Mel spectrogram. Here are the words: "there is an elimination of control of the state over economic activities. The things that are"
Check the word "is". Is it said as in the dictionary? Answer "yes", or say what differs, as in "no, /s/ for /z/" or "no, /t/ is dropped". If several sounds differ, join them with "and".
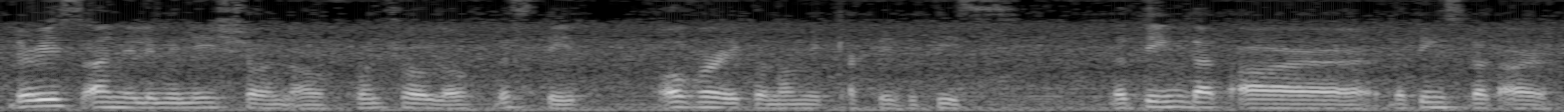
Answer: no, /s/ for /z/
